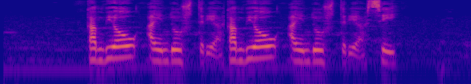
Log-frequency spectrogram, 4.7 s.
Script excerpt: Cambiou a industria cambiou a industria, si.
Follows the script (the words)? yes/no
yes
